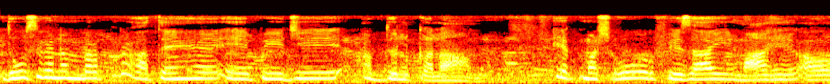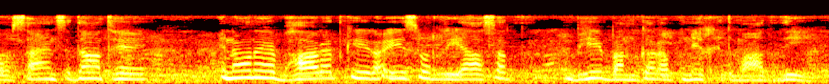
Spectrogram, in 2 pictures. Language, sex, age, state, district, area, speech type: Urdu, male, 18-30, Delhi, South Delhi, urban, spontaneous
